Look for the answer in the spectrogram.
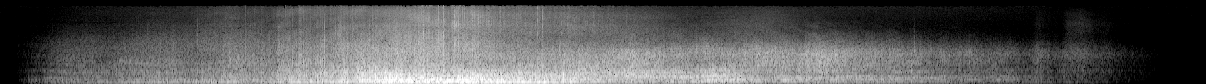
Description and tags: meteor flyby
meteor sound fx, the effect was recorded playing with a cardboard and a brush, and some reverb and Eq fx were added in adobe audition.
